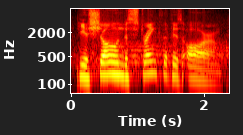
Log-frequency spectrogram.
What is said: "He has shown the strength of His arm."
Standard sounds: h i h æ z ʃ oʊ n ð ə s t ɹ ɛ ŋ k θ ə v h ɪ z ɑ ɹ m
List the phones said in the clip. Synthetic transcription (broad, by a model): h i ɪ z ʃ oʊ n ð ə s t ɹ ɛ ŋ k θ ə v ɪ z ɑ ɹ m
